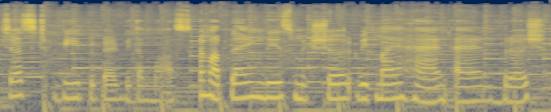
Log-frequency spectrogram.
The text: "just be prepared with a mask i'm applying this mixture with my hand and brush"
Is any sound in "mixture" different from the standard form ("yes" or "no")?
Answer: yes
